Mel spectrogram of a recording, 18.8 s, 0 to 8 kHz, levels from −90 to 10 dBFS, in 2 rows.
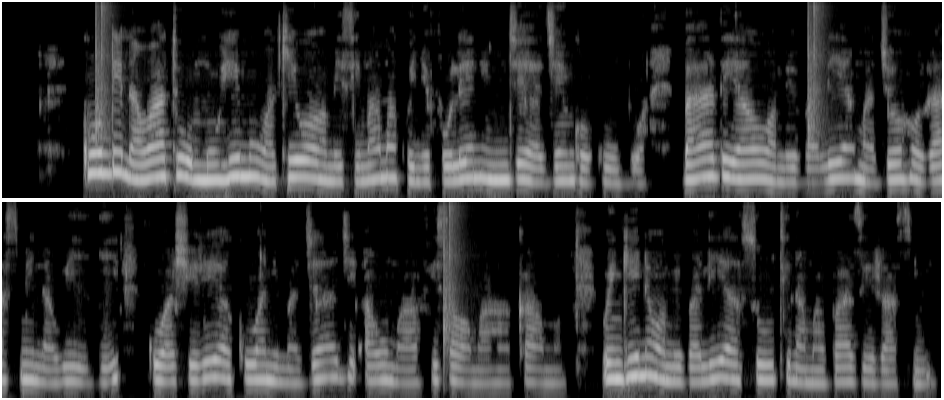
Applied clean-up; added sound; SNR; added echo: none; Clapping; 19 dB; none.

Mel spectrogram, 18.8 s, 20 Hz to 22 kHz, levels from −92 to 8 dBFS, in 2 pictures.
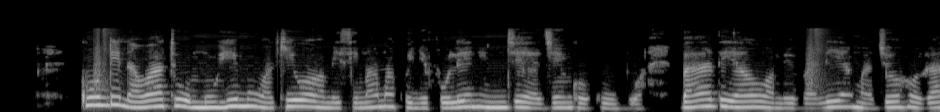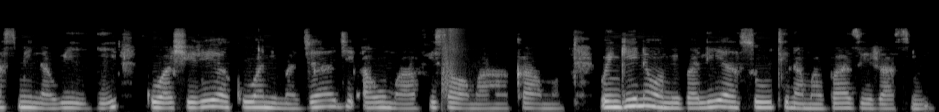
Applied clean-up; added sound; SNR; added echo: neural separator model SepFormer DNS4.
